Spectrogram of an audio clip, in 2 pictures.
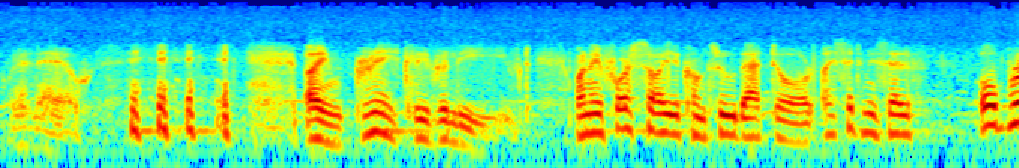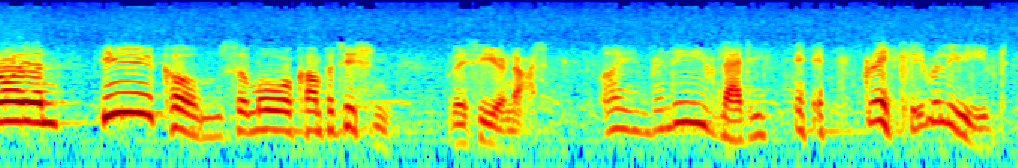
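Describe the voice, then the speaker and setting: A man playing a roguish Irish crook in a 1950s radio drama, with an Irish accent, a husky voice and a folksy, sly lilt. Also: sits high, big pitch swings, measured pace, full character voice, rough recording. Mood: relieved, chuckling. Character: roguish Irish crook who chases stolen loot. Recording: vintage 1950s radio recording.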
